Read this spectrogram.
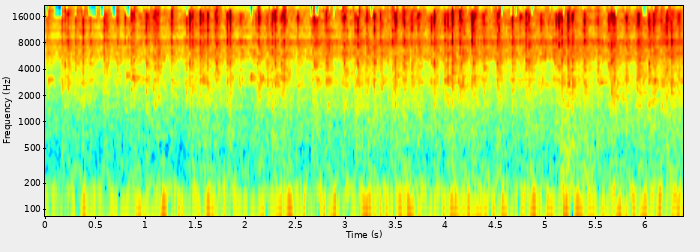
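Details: Mustang with a rebuilt carburetor after throttle-response and detonation issues, fuel lines tightened as a temporary fix: a deep idle rumble with an uneven, lumpy beat that comes and goes, running rough and hit or miss.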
